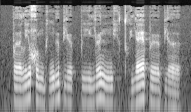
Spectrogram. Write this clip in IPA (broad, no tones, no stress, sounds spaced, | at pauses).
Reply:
p əː l i χʷ ɨ m b i̤ ŋ ɨ pʲ øː pː iː j ø nː i̤ tʷ i̤ j ɛ p øː pʲ əː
